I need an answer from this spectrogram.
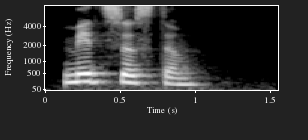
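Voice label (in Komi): "медсӧстӧм", Komi, female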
